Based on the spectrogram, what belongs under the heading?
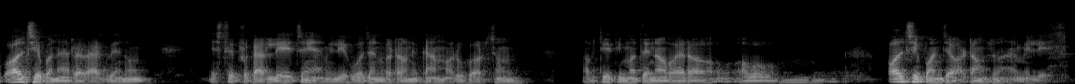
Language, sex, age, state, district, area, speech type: Nepali, male, 45-60, West Bengal, Kalimpong, rural, spontaneous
